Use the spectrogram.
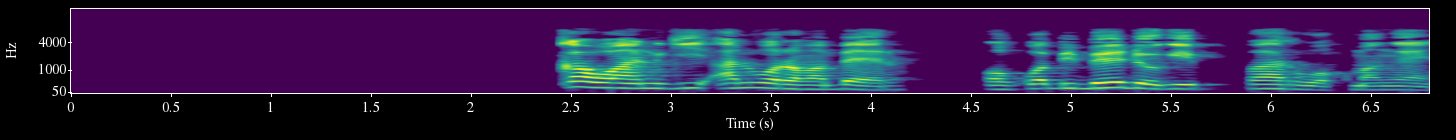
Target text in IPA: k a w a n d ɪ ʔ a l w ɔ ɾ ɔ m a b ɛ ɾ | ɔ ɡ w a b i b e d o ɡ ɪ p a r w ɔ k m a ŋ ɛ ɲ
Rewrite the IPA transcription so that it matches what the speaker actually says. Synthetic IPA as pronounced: k a w a n ɡ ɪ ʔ a l w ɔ ɾ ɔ m a b ɛ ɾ | ɔ k w a b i b e d o ɡ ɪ p a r w ɔ k m a ŋ ɛ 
